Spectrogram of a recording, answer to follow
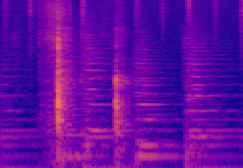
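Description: A knife cutting through a lime onto a wooden cutting board: two sharp chops about half a second apart.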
